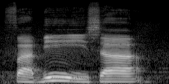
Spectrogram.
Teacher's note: ibdal hamzati ya'an, dengan menukar hamzah dengan huruf ya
